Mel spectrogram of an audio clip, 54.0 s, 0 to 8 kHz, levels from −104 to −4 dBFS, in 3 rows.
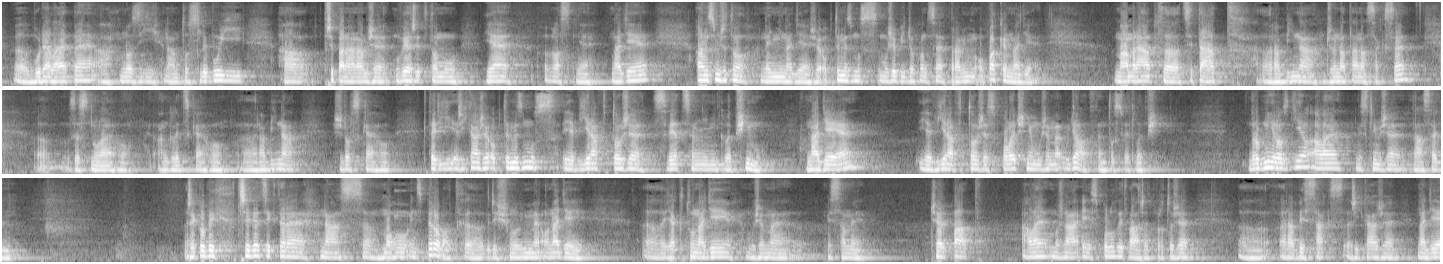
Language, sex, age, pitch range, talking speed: Czech, male, 30-49, 105-130 Hz, 115 wpm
